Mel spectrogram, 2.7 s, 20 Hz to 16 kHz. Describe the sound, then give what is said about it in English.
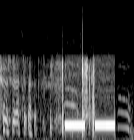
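Voices talk briefly, then a telephone number is dialed at FM 104 radio to ring back a caller who hung up: two long, loud, steady keypad tones in a row, followed by a short, fainter tonal burst. “She's hung up. I'll ring her back.”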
